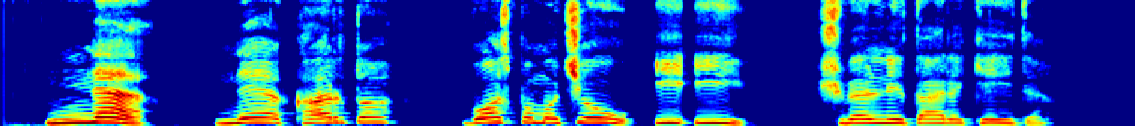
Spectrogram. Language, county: Lithuanian, Vilnius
